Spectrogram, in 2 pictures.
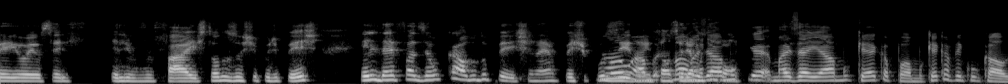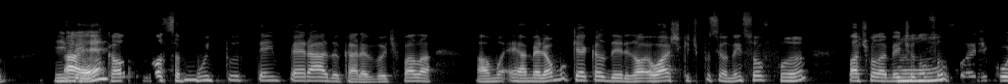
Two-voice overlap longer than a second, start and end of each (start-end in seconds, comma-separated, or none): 6.0-7.4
